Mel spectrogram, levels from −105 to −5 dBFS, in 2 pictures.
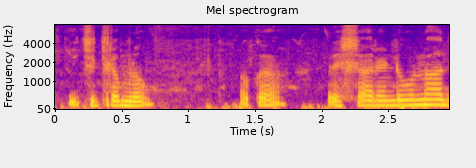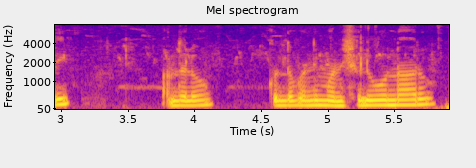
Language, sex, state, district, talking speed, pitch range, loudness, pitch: Telugu, male, Telangana, Mahabubabad, 90 wpm, 160-185 Hz, -13 LUFS, 170 Hz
